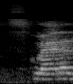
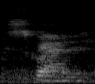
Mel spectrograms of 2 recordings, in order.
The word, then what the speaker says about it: squirrel: स्क्वायरल है ना, SQUIRREL, स्क्वायरल। एस बोला कर, एक्स मत बोला कर।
